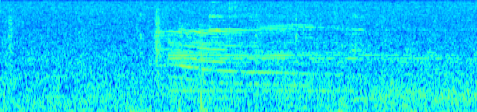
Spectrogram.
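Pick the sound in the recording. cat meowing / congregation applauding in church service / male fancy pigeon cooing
cat meowing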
